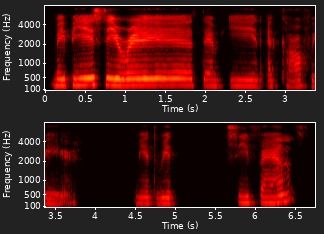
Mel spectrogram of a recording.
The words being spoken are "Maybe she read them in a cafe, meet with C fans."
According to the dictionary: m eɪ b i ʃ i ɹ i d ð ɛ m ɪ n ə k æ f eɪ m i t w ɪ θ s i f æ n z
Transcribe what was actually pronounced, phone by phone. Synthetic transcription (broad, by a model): m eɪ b i s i ɹ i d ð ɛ m ɪ n ə k æ f eɪ m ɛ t w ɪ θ s i f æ n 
